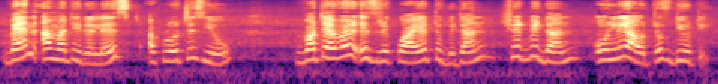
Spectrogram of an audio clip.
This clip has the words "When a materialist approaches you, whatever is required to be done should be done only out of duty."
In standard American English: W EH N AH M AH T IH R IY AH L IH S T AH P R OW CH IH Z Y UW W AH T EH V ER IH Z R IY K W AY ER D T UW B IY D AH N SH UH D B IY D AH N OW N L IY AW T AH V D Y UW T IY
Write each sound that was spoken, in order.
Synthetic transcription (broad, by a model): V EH N AH M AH T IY R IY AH L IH S T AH P R OW CH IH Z Y UW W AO T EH V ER IH Z R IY K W AY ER D T UW B IY D AH N SH UH D B IY D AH N OW N L IY AW T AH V D Y UW T IY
